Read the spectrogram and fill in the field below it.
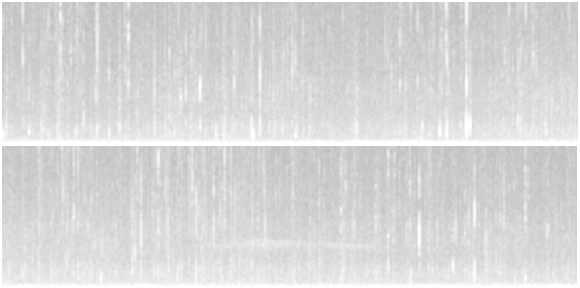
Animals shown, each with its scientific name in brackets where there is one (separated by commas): Hairy Woodpecker (Dryobates villosus)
